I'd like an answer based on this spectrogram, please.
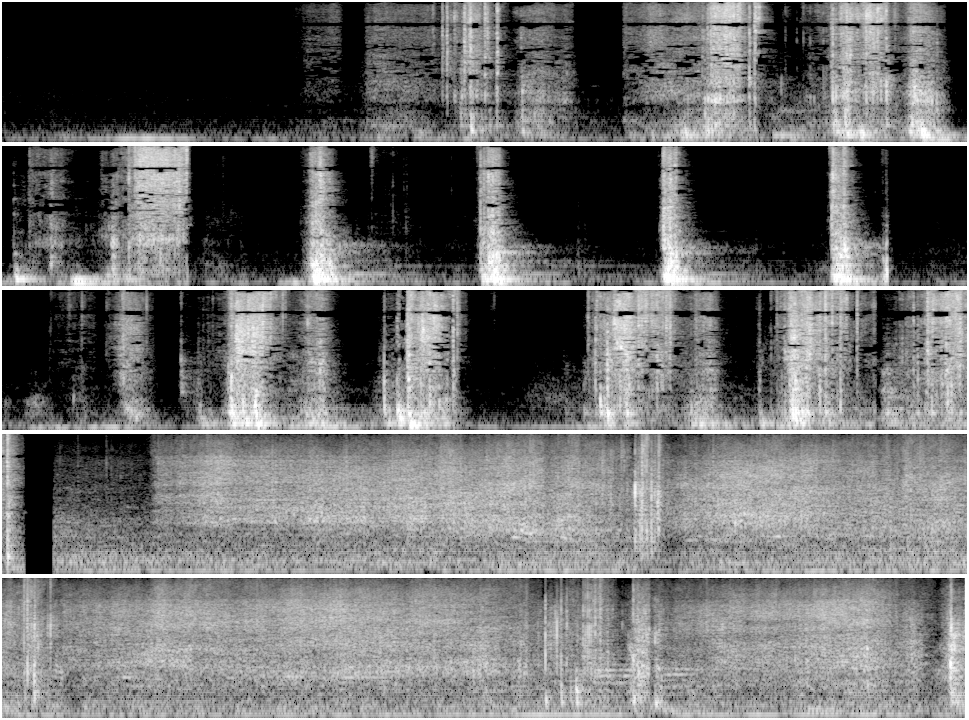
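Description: Slime worked by hand: a run of sticky pops and crackles as it is squeezed and pulled. About two-thirds of the way through it cuts to a different slime, which gives a steady dense crackling hiss as it is stretched.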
